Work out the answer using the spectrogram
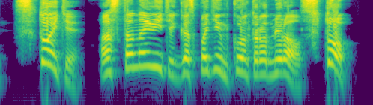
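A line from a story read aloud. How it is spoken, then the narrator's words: Shouting. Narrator (Russian): закричала она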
